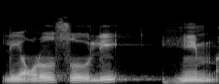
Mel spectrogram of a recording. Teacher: سین حرف صفیریہ ہے، خصوصیت یہ ہے کہ ادائیگی کے وقت آواز میں سیٹی کی آواز آئے گی۔ لِرُسُلِهِمْ ہا کی ادائیگی کے وقت اقصائے حلق سے آواز نکالیں گے اور میم کے سکون کو کامل ادا کریں گے۔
